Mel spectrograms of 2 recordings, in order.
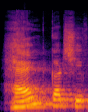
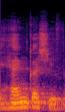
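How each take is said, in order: First: "हैंडकरचीफ" with a clear D; wrong pronunciation. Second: "हैंकरचीफ" with N straight into K; correct pronunciation. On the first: Teacher showing what cannot be said, mispronounced. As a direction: stress the D in "हैंडकरचीफ". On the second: Teacher showing the silent D, correctly pronounced. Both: Shown as a demonstration. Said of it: "नहीं कह सकते".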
